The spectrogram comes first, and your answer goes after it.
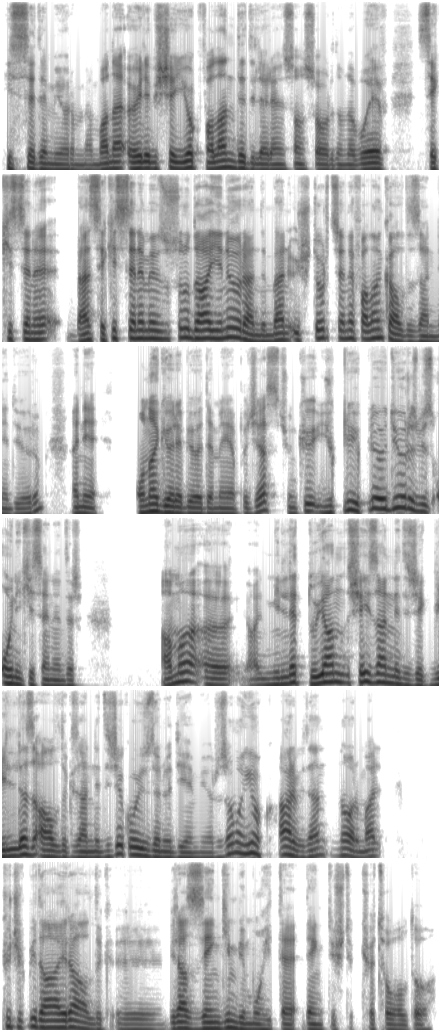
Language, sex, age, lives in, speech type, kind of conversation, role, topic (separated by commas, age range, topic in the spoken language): Turkish, male, 25-29, Italy, conversation, advice, user, Yetişkin bir çocuk olarak ailenize maddi destek sağlama baskısını nasıl yaşıyorsunuz?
